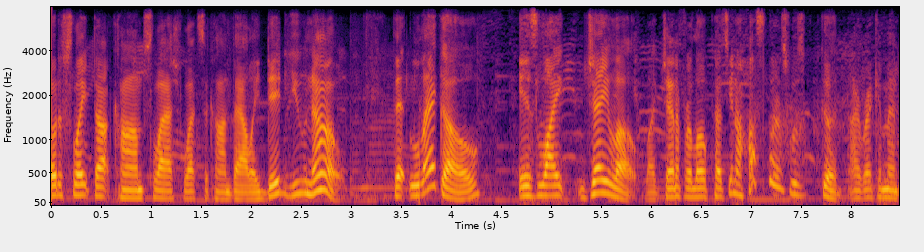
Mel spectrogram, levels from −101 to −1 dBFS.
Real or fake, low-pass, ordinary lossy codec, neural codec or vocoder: real; 7.2 kHz; Opus, 24 kbps; none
